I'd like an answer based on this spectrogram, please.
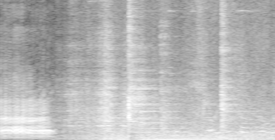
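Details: Goat bleating: a nasal, harmonic bleat fills the first second, then quieter, rougher sounds continue over a low steady hum, with two sharp knocks near the second and third seconds.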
